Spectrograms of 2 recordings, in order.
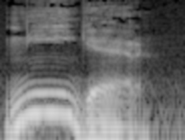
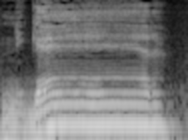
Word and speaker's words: Niger: století je ten název uveden správně, tedy Níger. A vystupuje v televizi jeden z takových flastenců, jmenovat ho nebudu, a jeden z vystupujících správně vyslovil Níger. A ten kovaný patriot na to, co to povídáte, to není správně, musíte vyslovovat Niger.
